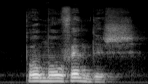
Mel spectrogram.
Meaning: doctoral student, doctoral candidate
- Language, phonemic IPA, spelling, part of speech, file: Dutch, /promoˈvɛndʏs/, promovendus, noun, Nl-promovendus.ogg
